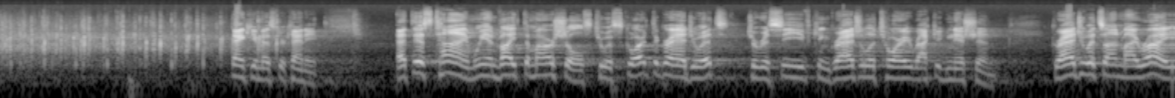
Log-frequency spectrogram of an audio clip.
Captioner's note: applause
